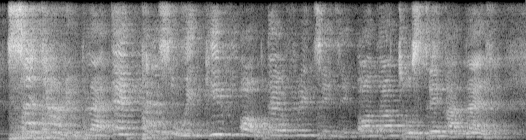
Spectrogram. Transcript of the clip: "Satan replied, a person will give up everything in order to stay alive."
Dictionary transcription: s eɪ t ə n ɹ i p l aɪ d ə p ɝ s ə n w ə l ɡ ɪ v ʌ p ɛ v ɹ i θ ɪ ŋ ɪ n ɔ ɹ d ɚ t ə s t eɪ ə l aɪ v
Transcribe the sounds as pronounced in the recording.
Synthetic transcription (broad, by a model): s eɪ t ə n ɹ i p l aɪ ə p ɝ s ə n w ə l ɡ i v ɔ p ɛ v ɹ i t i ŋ ɪ n ɔ d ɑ t ə s t eɪ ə l aɪ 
